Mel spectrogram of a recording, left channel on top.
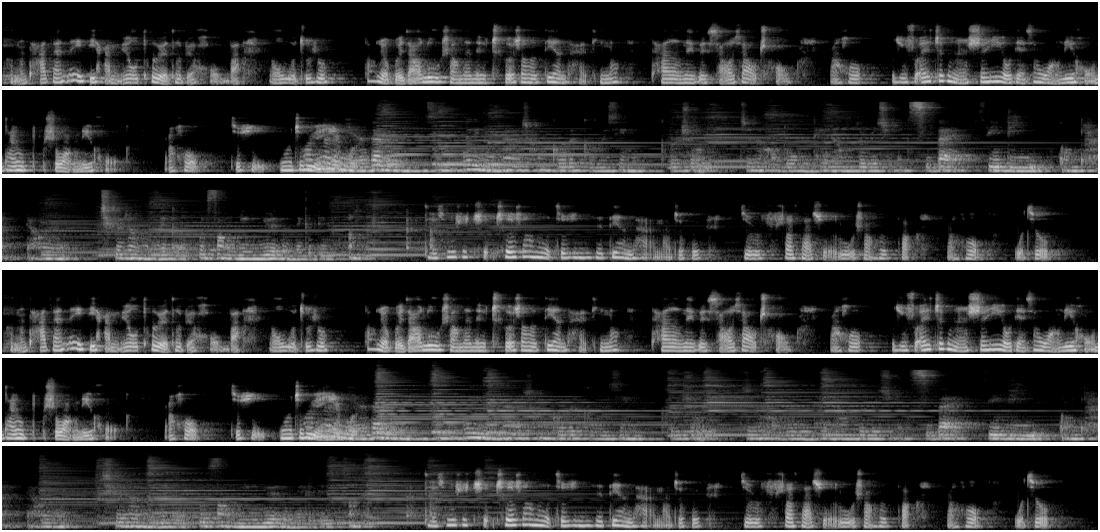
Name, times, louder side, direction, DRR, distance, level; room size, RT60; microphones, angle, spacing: voice 1, 0.0-3.3 3.6-6.2 6.5-8.6 8.9-12.1 12.6-12.9 13.2-14.5 26.1-31.7 32.0-32.4, right 1 dB, 15° right, 16 dB, 0.6 m, -21 dB
voice 2, 13.9-17.4 17.6-18.0 18.3-20.5 20.8-22.6 22.9-25.5, left 1 dB, 80° left, 1 dB, 5.5 m, -24 dB
Harp, 14.7-29.1, right 1 dB, 85° right, 4.6 m, -35 dB
17.5 x 15.0 x 5.4 m, 0.69 s
head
